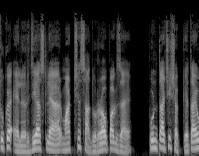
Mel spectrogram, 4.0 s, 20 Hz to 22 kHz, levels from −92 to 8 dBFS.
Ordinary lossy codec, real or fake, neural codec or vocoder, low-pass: MP3, 64 kbps; fake; autoencoder, 48 kHz, 128 numbers a frame, DAC-VAE, trained on Japanese speech; 19.8 kHz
